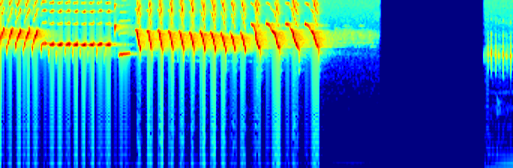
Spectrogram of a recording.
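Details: Canary sings quick bright chips and a long trill of sweeping notes, then stops; after a silence a brief low buzzy roll is heard.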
